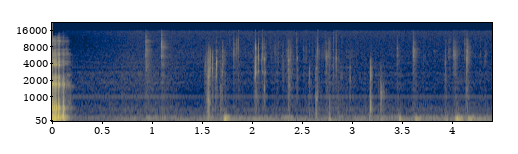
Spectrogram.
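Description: Faint, irregular clicking of computer controls, about a dozen short clicks scattered at uneven intervals.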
